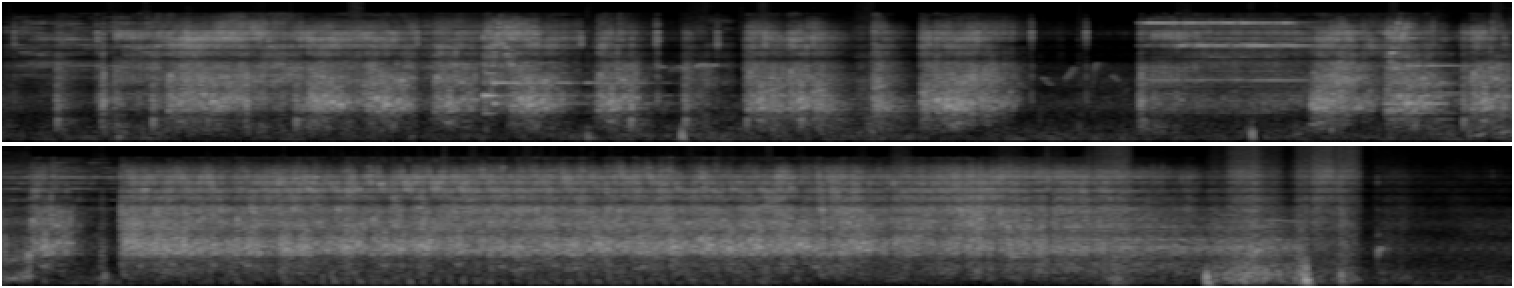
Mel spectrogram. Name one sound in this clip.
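Quick whooshing swipes and juicy splats sound in rapid succession.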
